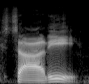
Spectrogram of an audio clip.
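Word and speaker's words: চাৰি: ये असमिया में इसको चार, संख्या कुछ इस तरह लिखते हैं चार, और इसको हम उच्चारण करेंगे चारी, चारी। असमिया में कहेंगे सारी।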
